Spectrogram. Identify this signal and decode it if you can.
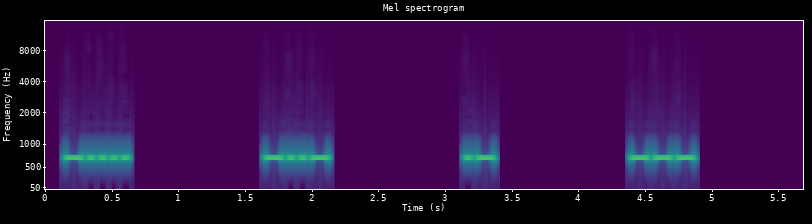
Morse code, heard as a keyed tone, about 28 wpm, spaced as for 8 wpm, 700 Hz. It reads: 6XAO
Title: USA Call Signs - 5 Characters - 8x Character Spacing - 28wpm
